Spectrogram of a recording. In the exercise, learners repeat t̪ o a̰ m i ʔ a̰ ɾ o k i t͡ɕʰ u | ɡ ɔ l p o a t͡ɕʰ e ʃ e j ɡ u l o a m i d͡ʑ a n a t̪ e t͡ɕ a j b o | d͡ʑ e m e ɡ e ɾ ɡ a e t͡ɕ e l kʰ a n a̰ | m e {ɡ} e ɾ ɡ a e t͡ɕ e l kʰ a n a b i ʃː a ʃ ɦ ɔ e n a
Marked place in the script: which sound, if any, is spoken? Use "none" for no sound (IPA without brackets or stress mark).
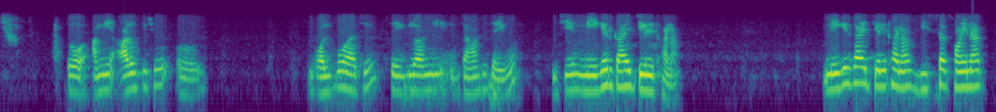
ɡ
